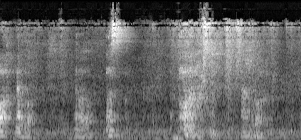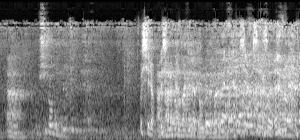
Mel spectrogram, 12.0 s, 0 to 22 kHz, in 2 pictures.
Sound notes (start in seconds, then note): 9.6 laughs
